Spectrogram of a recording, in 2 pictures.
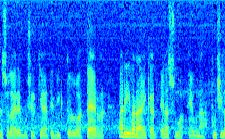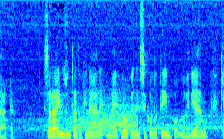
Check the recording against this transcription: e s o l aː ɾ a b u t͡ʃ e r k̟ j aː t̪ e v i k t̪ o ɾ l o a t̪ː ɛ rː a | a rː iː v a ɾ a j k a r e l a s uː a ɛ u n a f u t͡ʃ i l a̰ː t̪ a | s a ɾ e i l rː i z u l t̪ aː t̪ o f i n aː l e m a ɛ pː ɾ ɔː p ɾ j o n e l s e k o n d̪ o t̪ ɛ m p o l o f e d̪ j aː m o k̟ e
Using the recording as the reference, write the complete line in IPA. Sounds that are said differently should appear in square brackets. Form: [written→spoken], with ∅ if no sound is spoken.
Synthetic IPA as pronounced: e s o l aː ɾ a b u t͡ʃ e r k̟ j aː t̪ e v i k t̪ o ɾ l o a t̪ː ɛ rː a | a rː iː v a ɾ a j k a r e l a s uː a ɛ u n a f u t͡ʃ i l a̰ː t̪ a | s a ɾ [e→a] i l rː i z u l t̪ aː t̪ o f i n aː l e m a ɛ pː ɾ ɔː p ɾ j o n e l s e k o n d̪ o t̪ ɛ m p o l o [f→v] e d̪ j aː m o k̟ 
